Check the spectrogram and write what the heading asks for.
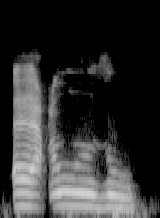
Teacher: Ujung lidah bertemu dengan ujung gigi seri atas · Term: zal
